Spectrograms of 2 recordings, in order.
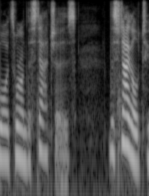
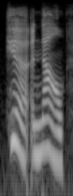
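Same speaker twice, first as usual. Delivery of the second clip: plain reading voice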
